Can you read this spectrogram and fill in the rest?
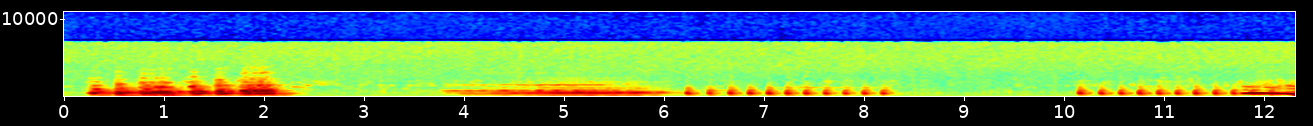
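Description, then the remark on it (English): Rapid knocking on a door at 3:30 at night, a long run of about a dozen even raps, a pause, then another quick burst of knocks. A low sustained horn-like tone sounds briefly between them. “There's somebody knock on the door.”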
